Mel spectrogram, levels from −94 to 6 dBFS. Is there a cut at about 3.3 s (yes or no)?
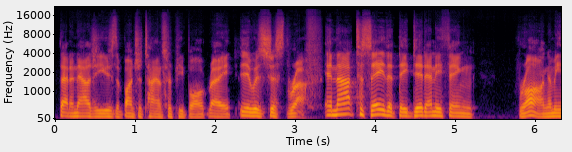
yes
